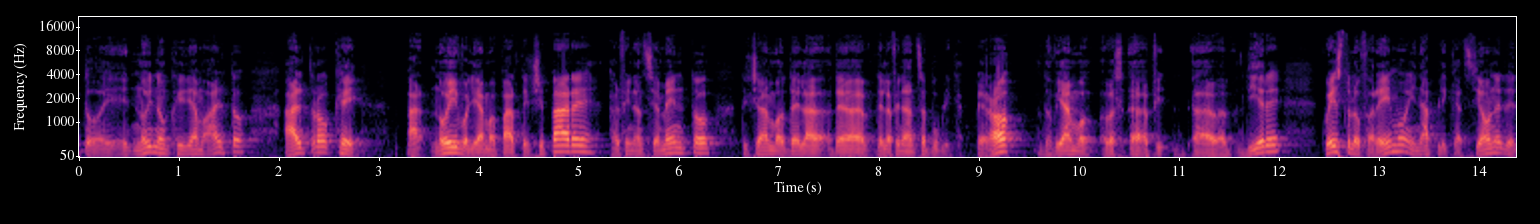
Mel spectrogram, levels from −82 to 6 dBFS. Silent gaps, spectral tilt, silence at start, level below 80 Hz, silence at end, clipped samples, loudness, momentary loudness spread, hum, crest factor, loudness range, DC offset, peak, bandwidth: none; -5 dB/octave; 0.05 s; -52 dBFS; 0 s; under 0.1%; -24 LUFS; 14 LU; none; 22 dB; 3 LU; under 0.1%; -2 dBFS; 13.5 kHz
